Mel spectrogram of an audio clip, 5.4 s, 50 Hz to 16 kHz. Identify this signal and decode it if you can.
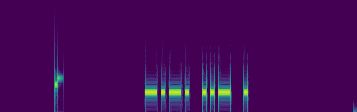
Morse code, heard as a keyed tone, about 20 wpm, 700 Hz. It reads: CUE
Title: 259 Lesson 42d - Words 18-20wpm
